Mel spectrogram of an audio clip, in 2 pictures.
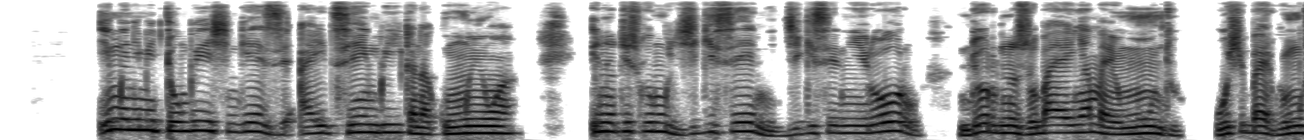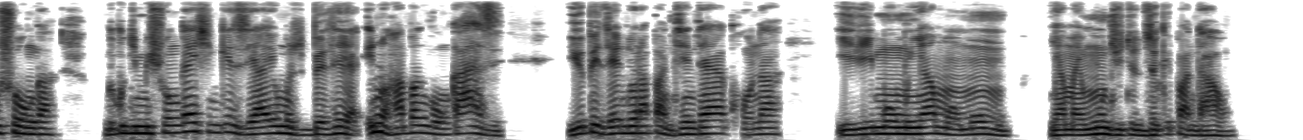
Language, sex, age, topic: Ndau, male, 18-24, health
